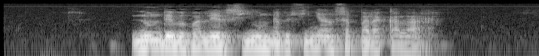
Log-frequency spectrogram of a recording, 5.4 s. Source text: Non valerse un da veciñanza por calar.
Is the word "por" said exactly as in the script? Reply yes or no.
no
